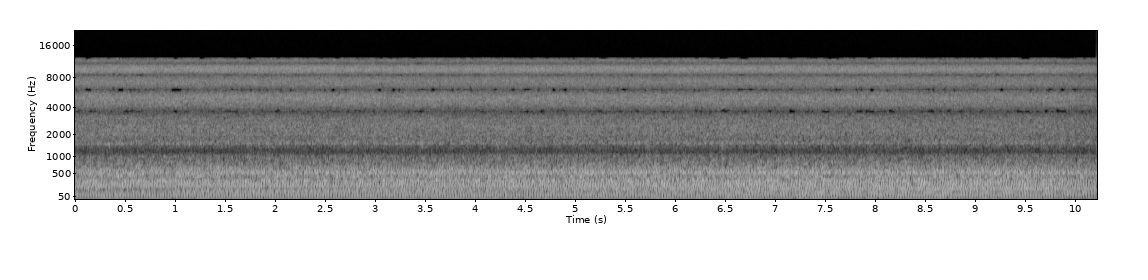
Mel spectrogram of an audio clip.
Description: Class 33 diesel engine 33053 leaves Alton in great style, passing an incoming steam service before breaking down (@ 2.05 mins) and making a noise like a hoover.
